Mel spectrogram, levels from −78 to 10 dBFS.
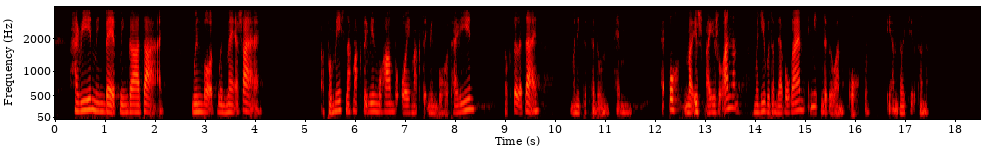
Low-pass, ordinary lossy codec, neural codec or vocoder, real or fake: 3.6 kHz; Opus, 64 kbps; codec, 16 kHz, 0.5 kbps, X-Codec, HuBERT features, trained on LibriSpeech; fake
